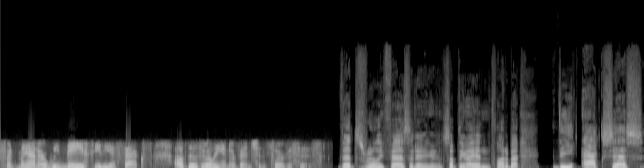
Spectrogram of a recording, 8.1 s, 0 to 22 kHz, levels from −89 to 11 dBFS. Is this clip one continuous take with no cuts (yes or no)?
yes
